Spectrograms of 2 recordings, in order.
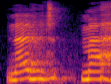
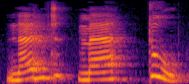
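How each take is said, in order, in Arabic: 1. الكلمة تنتهي بصوت 'a'، من غير 't'. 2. الكلمة تنتهي بـ 't' وبعدها صوت 'u'.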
